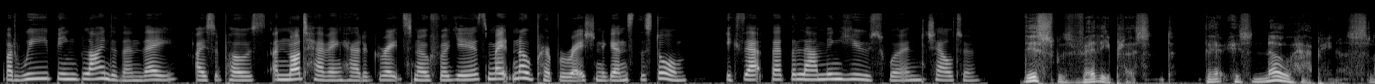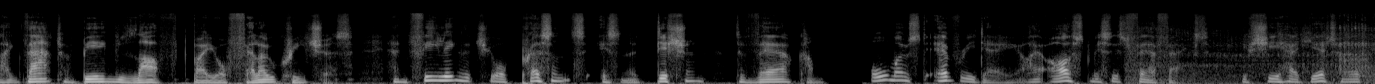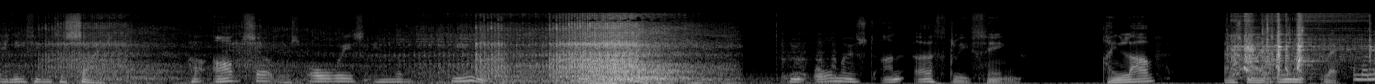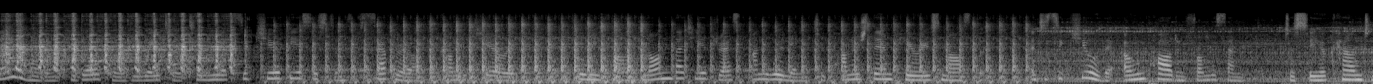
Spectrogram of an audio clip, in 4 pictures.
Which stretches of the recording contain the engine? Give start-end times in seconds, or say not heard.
24.9-35.9, 39.8-54.9.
